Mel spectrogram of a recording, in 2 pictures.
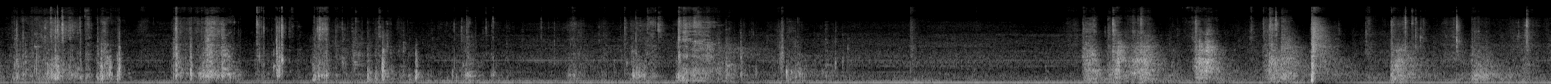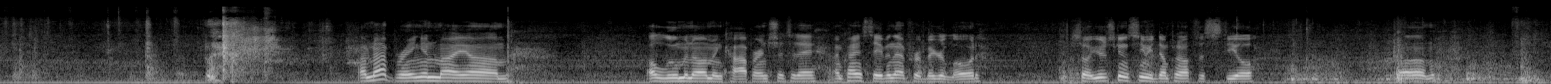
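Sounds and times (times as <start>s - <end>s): scrap metal clanking and crashing: 0.0s - 8.5s, 10.7s - 19.4s, 26.0s - 31.0s
steady low hum: 0.0s - 31.0s.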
